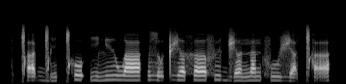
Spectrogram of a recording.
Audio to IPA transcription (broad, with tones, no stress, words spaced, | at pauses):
ǀa̰˦ɡ͡ǀe˩˧˩ǀʰo˦ʔi˩˧˩ lʲɨː˦wa˦ | zo̰˦tʒɐ˦xɐː˦fʉ˦ d͡ʒɐ˩˧˩ na˦nfu˩˧˩ ʒa̰˩˧˩ǀʰa̰˦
